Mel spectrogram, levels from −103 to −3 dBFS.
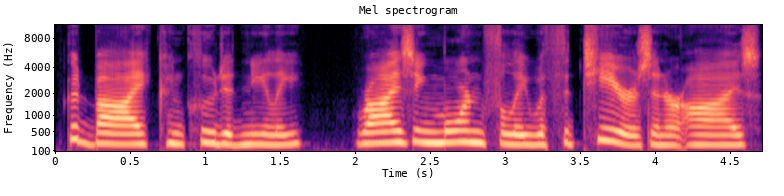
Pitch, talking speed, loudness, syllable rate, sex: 230 Hz, 155 wpm, -16 LUFS, 4.3 syllables/s, female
